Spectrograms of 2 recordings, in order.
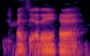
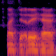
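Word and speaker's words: مجريها: yang dibaca miring ini tulisannya Ma Roha Nggih bacanya maj reha ini ada keterangannya apa ini ya Eh ada istilah tapi lupa Tapi bacanya Ma reha gitu kealian apa itu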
